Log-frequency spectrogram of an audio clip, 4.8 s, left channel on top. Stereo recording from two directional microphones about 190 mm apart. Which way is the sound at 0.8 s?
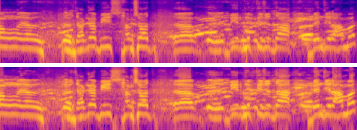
25° left (ahead or behind).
